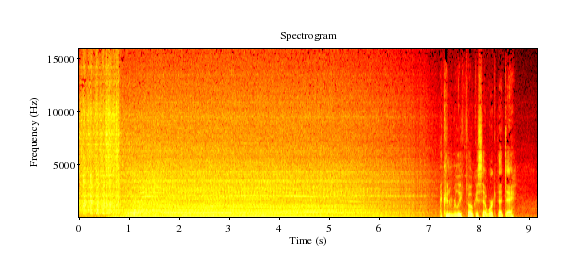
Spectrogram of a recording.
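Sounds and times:
car engine starting and revving: 0.0s - 7.2s
speech: 7.3s - 8.8s.

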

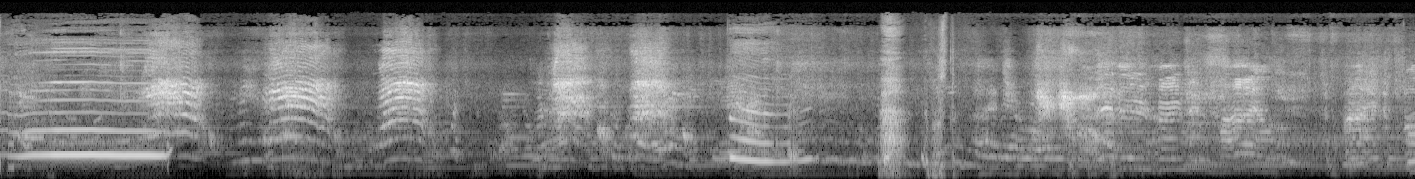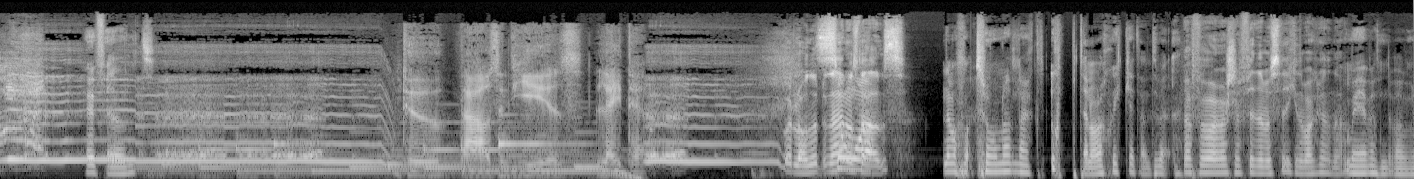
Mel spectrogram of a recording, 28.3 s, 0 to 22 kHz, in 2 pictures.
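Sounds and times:
newborn baby crying: 0.0s - 4.3s, 13.5s - 18.6s, 20.6s - 22.6s
adult voices murmuring: 5.5s - 23.1s
speech: 15.1s - 15.8s, 19.0s - 20.8s, 22.0s - 28.2s.

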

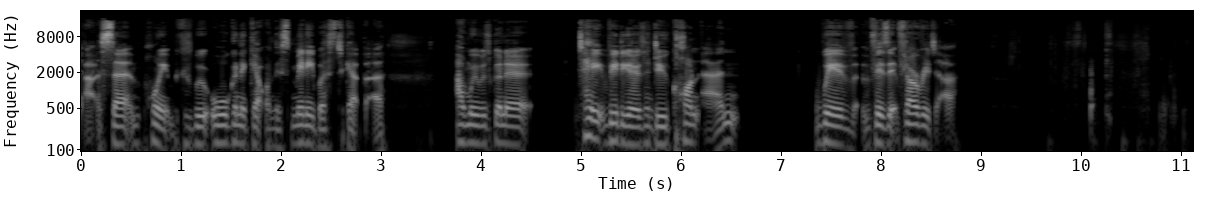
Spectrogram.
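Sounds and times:
speech: 0.0s - 6.6s, 7.4s - 8.8s
person sipping peppermint tea from a mug: 9.1s - 11.1s
swallowing: 9.2s - 11.1s.

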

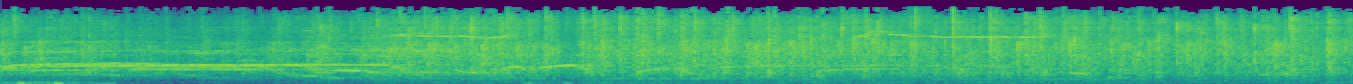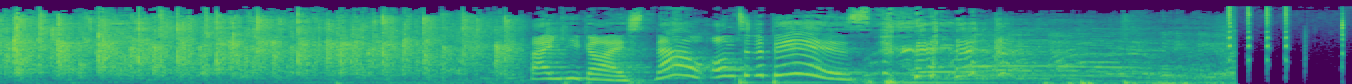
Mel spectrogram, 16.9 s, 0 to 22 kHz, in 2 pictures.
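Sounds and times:
audience cheering: 0.0s - 10.0s
large audience applauding at an event: 0.0s - 11.8s
scattered whistles from audience: 2.3s - 3.5s, 5.2s - 6.8s
speech: 11.9s - 14.8s
laughter: 13.9s - 16.1s.

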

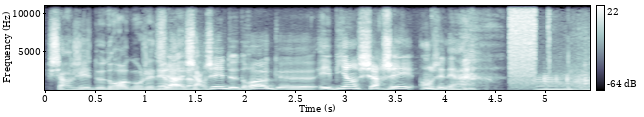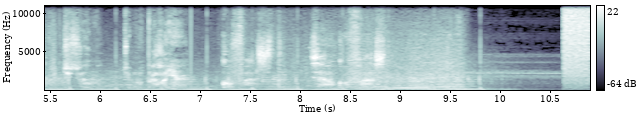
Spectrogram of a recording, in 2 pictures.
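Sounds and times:
speech: 0.1s - 9.8s
short harsh burst of noise: 4.6s - 5.0s, 10.6s - 10.8s
fast car engine roaring at high speed on a motorway: 5.0s - 10.0s.

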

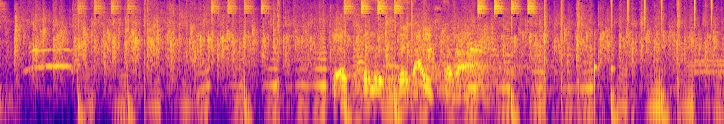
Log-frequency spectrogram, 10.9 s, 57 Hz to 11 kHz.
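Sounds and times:
audience applause: 0.0s - 10.3s
tonal musical notes: 4.8s - 9.8s
speech: 5.0s - 8.2s
brief voice-like sounds: 5.0s - 8.8s.

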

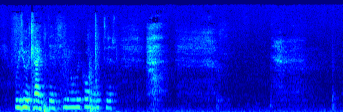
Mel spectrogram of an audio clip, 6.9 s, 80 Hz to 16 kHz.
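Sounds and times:
low steady hum: 0.0s - 6.8s
speech: 0.3s - 2.4s
slow audible Tai Chi deep breathing inhales and exhales: 2.4s - 6.8s.

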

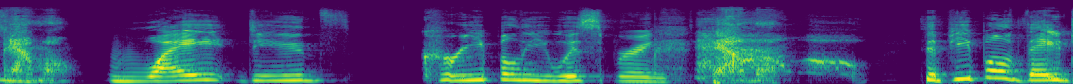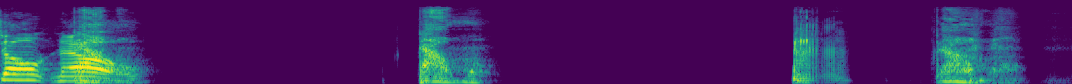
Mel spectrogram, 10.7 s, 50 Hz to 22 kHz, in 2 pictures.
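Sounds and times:
speech: 0.2s - 4.0s, 4.6s - 6.2s, 7.4s - 7.9s, 10.0s - 10.5s
short raspy fart: 9.3s - 9.8s.

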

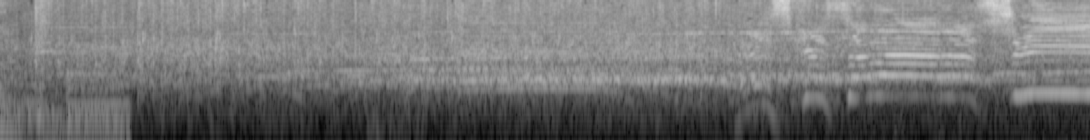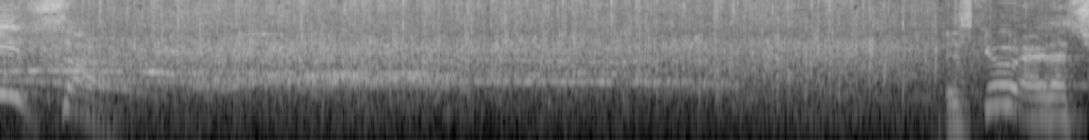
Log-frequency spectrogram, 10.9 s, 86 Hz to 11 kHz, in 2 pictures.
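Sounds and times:
large audience applauding and cheering: 0.0s - 10.8s
speech: 5.6s - 6.2s, 10.2s - 10.8s.

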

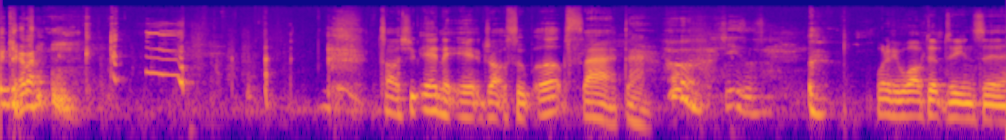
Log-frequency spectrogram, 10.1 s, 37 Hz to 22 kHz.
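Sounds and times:
speech: 0.0s - 0.8s, 3.8s - 8.2s, 8.8s - 10.0s
dog whimpering and whining: 1.1s - 2.1s.

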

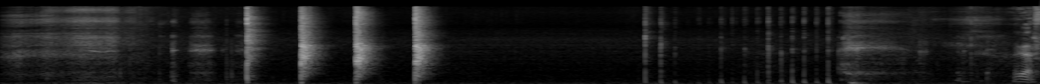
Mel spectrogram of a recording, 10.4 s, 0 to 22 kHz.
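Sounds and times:
hand claps in polite golf applause: 2.4s - 4.4s, 6.4s - 8.5s
speech: 10.2s - 10.4s.

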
